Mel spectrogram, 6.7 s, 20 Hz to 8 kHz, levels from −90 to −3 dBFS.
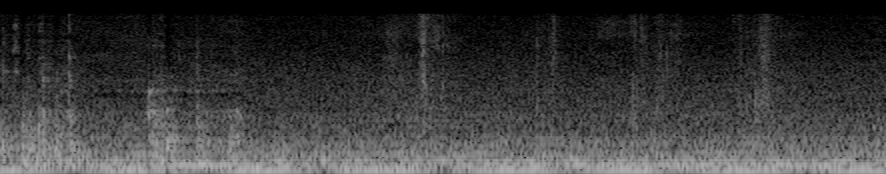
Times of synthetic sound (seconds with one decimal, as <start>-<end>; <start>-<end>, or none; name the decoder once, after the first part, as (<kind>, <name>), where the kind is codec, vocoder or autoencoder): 0.7-1.8 (codec, SNAC)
